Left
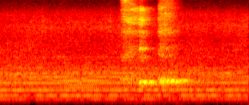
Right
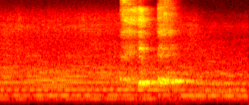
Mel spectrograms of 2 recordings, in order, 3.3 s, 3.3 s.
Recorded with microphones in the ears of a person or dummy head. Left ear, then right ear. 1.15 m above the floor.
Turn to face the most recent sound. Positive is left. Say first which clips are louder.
# right 4 dB
turn(degrees=-80)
